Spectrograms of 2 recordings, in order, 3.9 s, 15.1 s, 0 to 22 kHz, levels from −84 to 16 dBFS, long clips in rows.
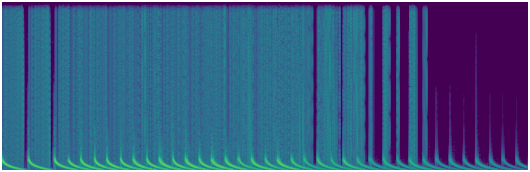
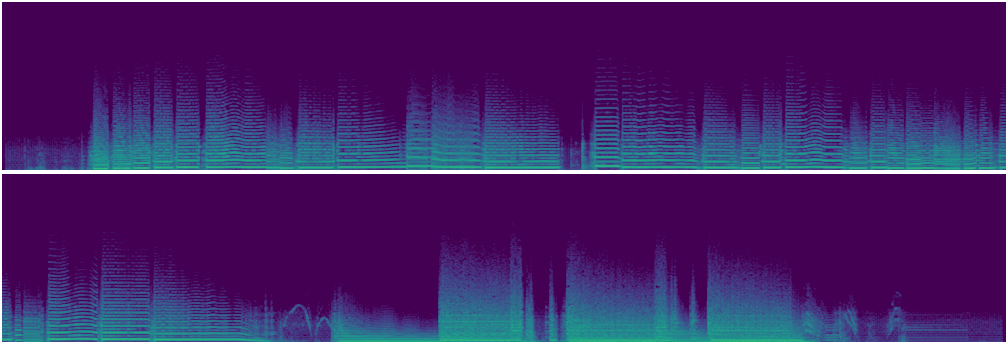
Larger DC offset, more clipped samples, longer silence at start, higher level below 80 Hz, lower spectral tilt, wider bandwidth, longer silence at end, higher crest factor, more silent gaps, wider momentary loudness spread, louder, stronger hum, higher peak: neither; neither; second, 0 s vs 0.25 s; about the same, -48 dBFS vs -46 dBFS; about the same, -5 dB/octave vs -6 dB/octave; first, over 20 kHz vs 11 kHz; second, 0 s vs 0.75 s; about the same, 14 dB vs 12 dB; neither; first, 19 LU vs 6 LU; first, -14 LUFS vs -25 LUFS; neither; first, 0 dBFS vs -12 dBFS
